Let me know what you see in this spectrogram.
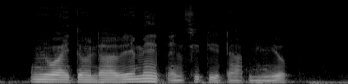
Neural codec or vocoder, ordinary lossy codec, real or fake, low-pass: codec, 44.1 kHz, 3.4 kbps, Pupu-Codec; none; fake; none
